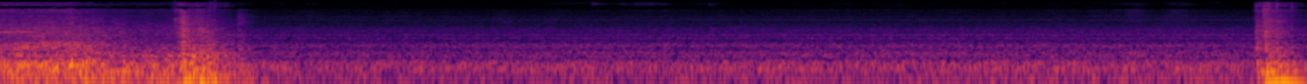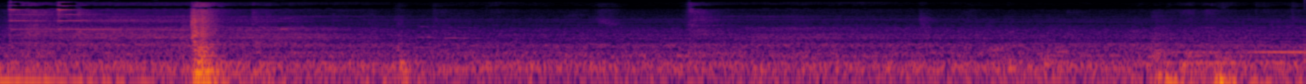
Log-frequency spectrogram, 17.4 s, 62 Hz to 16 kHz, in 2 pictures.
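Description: Kintetsu 1620 series commuter train standing at a platform: a loud stretch ends with the doors sliding shut and a knock about a second and a half in. Then a steady low hum from the stopped train, broken by a few short knocks, the loudest about halfway. Near the end a steady tone starts as the train gets ready to move off.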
